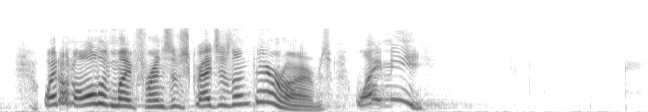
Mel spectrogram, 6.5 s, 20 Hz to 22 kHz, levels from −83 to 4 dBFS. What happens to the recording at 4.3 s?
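Nothing goes wrong at 4.3 s: the speech comes through intact there, carried on G.722 wideband telephone coding at 64 kbit/s with content reaching up to about 7.7 kHz.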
